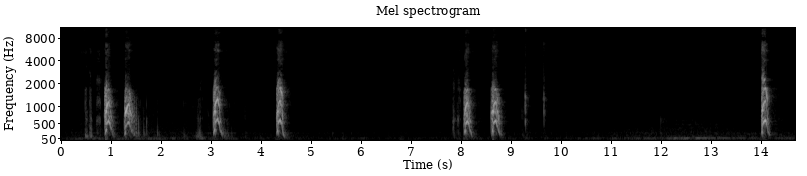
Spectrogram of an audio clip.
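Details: Peanut, a pet dog, barking at nothing in April 2023, recorded on an iPhone: loud, sharp single and double barks in bursts, with pauses of several seconds between clusters and a final lone bark.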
